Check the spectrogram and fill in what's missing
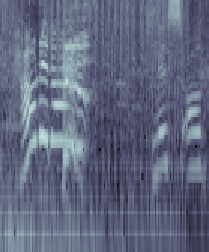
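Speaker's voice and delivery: surprised outburst. Real, not acted. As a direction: blurt it out in disbelief. Frustrated gaming exclamation.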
